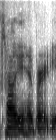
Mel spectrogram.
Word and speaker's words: Talia Hibbert: But I think like for Talia Hibbert, am I saying that right? Talia? – I believe it's Talia Hibbert. Yeah.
